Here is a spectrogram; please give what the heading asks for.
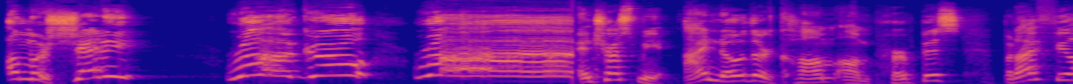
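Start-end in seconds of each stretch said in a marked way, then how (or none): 0.0-2.8 high, loud yell urging her to run; frantic shouting. Pretend. Imagined operator yelling at the chased woman, frantic shout. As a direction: scream the warning in mock panic. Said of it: "I would be like".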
